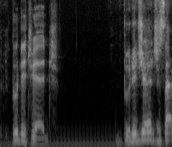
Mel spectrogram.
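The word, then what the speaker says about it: Buttigieg: have guessed that yeah it's mostly the g-i-e-g part isn't it i wouldn't have expected both of the g's to be pronounced j's buddha judge okay um but yeah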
